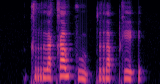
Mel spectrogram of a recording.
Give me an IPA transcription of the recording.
krɯ˧a̯ka˥˩wkwu˨˩ʔ pra˦˥p̚ke˦˥ʔ

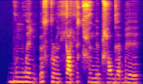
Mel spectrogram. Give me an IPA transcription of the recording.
bu˨ɲwe˨ɲ ʔʏ˦stɹʏ˨ çɑ˨çʏ˦t ɕʏ˨ŋe˨bɮɔ˨ɡɛ˨ ɓe˨

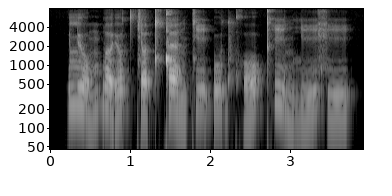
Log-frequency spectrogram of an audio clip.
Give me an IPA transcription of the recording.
lʲo˥˩mbə˥˩ɾʲo˥tcə˧t ǃɛ˥˩nci˥ ʔu˧dkʰo˩˥ kʰi˥˩n ʎi˩˥xi˧

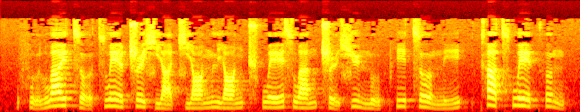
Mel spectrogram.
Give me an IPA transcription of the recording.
fṵ˨˩lwa˥ɪ̯ t͡so̰˨˩ʊ̯t͡swe˥˧ɪ̯ʈ͡ʂɻ̩˥˩ ɕjä̰˨˩t͡ɕjɑ˧˥ŋ ljɑ˧˥ŋ ʈ͡ʂʰwe˧˥ɪ̯swa˧˥nʈ͡ʂɻ̩˨˩ ɕy˥˩n̪ṵ˨˩ pʰi˥t͡so˥˩ʊ̯n̪i˧˥ | kʰä˥˧t͡sʰwe˥˧ɪ̯ t̪ʰʊ˥˩ŋ

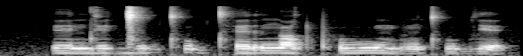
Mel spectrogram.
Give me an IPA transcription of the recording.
ɪːndɪːɡ͡ǀɪbtʰub tʰɛrŋuːtˤ pʰuː mbœŋtʰublʲɛ

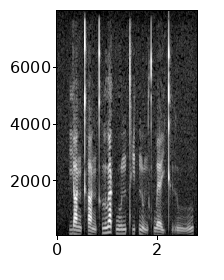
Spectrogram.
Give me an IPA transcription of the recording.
ja˧ŋkʰa˨˩ŋkʰlu˥˩a̯kwu˦˥n tʰi˦˥t̚nu˩˦n kʰwɛː˨˩jkʰruː˩˦

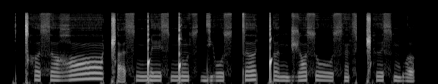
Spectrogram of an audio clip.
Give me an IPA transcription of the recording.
ǀʰʌsʌʁɒːǁa̰s ŋ͡ǃesŋ͡ǃõs djos tɐ ǃɐnd͡ʒɒsoː sɐ̃sǁʰɘsmbʌ

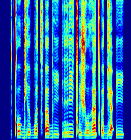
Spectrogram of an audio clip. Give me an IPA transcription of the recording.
tʼo˥˩ɡjɘ˧˩bɐ˥ t͡sʼɐ˥bi˥˧ | ri˥˧ tʼɘ˩ʒo˩ða˥tʼɐ˩ ɡʲa˧˩ ʔi˥˧

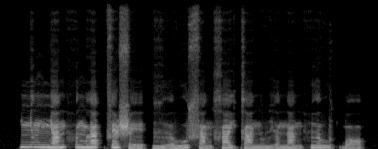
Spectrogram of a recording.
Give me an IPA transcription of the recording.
ɲə˧ŋɲa˧˥nhə˧ŋ la˦˥t̚sɛ˧ʂe˨˩˦ | ɣɨ˨˩˨ə̯vu˧ sa˨˩˨ŋxa˧jka˨˩n vi˨˩ə̯na˨˩˦nhɨ˧ə̯vu˨˩t̚ ɓɔ˨˩˦

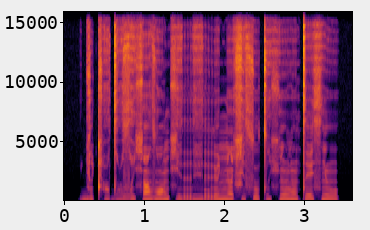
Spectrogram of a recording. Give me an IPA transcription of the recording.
ɟucʰɔ̤dˤṳzˤe̤ çĩzˤũŋçe̤ re̤ rʏɲɔ̃ ɕə̤sutɔ̤ çũlũ te sʲũ

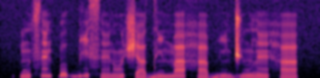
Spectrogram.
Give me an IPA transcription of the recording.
k͡pũ˧sɛ̃˦k͡po˦ɡ͡bi˦˨ sɛ̃˨ɾɔ̃˨˦ʃa˧ dĩ˦ma˦ha˧bĩ˨ d͡ʒũ˨˦lɛ̃˧ha˦

